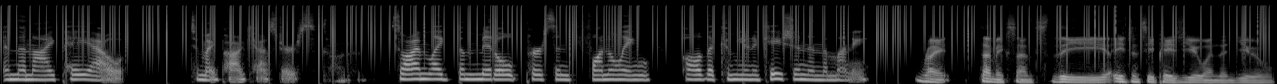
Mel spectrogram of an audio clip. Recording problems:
crackle, like an old record; loud; 6 dB below the speech

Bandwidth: 16.5 kHz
